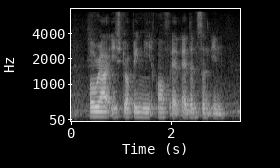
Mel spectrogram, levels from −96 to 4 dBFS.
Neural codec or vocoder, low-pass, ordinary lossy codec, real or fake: none; 7.2 kHz; AAC, 48 kbps; real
